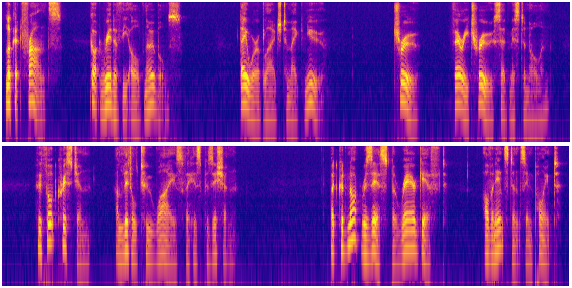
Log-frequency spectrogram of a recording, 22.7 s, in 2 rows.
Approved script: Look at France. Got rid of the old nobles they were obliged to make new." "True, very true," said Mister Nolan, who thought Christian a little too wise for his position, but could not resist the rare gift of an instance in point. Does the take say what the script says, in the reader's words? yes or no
yes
